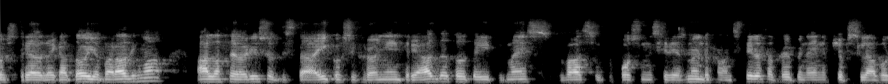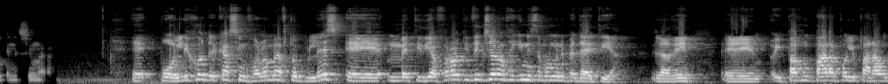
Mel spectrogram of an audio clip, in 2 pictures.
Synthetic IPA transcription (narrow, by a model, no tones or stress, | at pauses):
osi̥t̪ɾiɐnd̪ɐekɐt̪o̞ʝɐpɐɾɐðiɣmɐ | ɐlɐθe̞o̞ɾisot̪ist̪ɐiko̞sixɾo̞ɲɐit̪ɾiɐnd̪ɐt̪o̞t̪e̞it̪ime̞svɐsit̪u̥po̞sine̞sçe̞ðiɐzme̞nit̪o̞xɾomɐt̪i̥st̪iɾio̞θɐpɾe̞pinɐine̞pço̞psilɐːpot̪iinesimḛɾɐ | epo̞lixo̞nd̪ɾikɐsiɱfo̞nome̞ɐft̪o̞pule̞seme̞t̪iðiɐfo̞ɾɐot̪iðe̞ɡze̞ɾoɐnθɐʝinist̪epme̞nipend̪ɐe̞t̪iɐ | ðilɐði | eipɐɾxumpɐɾɐpo̞lipɐɾɐɣd̪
